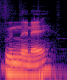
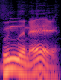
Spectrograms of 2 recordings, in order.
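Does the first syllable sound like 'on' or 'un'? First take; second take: un; un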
